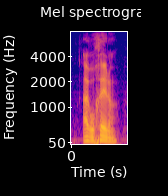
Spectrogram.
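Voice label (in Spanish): "agujero", Spanish; laboratori fonetica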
